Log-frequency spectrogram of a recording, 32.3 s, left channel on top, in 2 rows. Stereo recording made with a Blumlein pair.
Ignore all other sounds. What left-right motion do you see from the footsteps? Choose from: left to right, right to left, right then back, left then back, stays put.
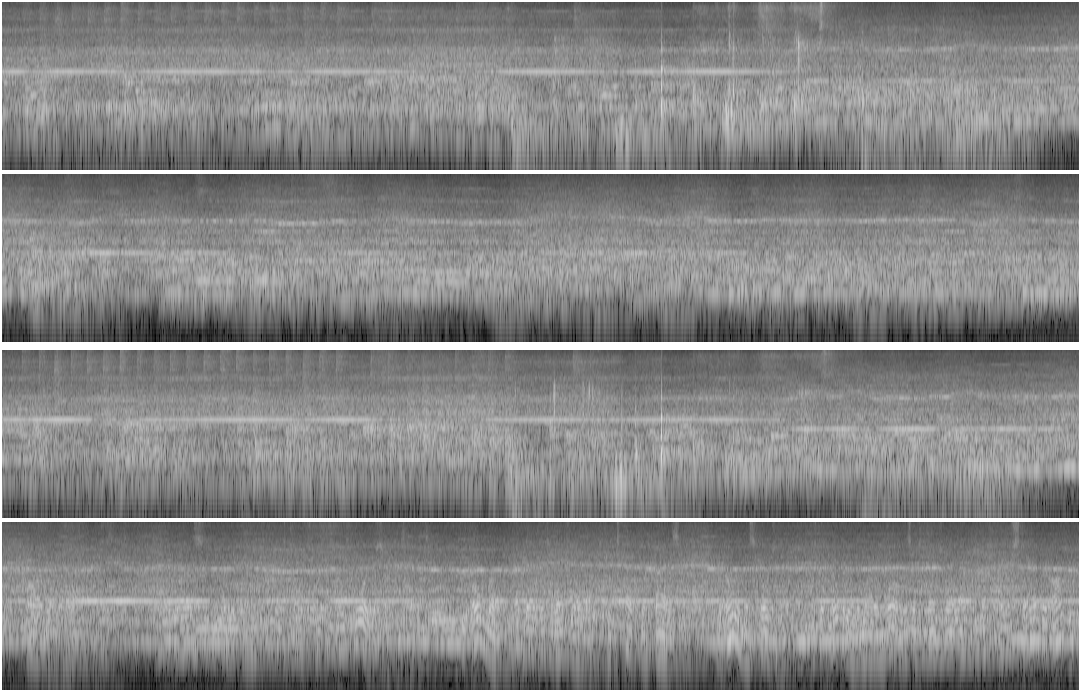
right to left.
